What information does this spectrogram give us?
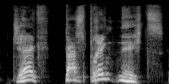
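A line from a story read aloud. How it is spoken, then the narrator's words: Shouted. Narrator (German): rief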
